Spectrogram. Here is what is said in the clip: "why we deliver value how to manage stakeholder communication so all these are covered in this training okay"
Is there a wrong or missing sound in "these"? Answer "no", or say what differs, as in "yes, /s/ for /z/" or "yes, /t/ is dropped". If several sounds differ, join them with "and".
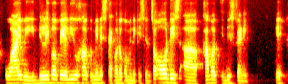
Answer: yes, /s/ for /z/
